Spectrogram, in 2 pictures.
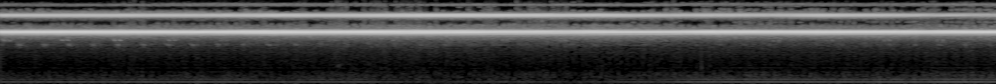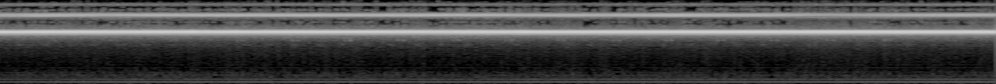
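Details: Cricket trilling without pause for twenty seconds, one piercing high note held at an even pitch and volume with a rapid buzzy texture, a faint low-frequency hum underneath.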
